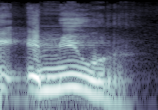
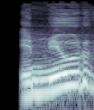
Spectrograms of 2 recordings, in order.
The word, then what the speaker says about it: immure: यानी कि इम्यूर, इम्यूर की जो स्पेलिंग थी वो IMMURE, इसको इम्यूर नहीं कहते, इम्यूर कहते हैं।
